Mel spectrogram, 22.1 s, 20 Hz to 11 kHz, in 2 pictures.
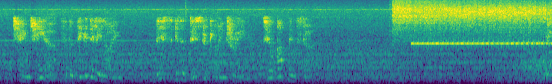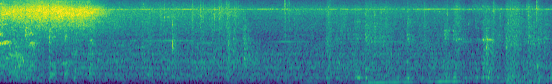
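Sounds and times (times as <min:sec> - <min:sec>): train carriage background noise: 0:00.0 - 0:22.0
compressed air hiss: 0:07.8 - 0:08.5, 0:09.3 - 0:13.3
steady high-pitched tone: 0:08.2 - 0:13.4.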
